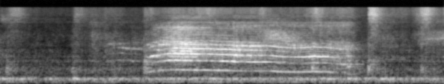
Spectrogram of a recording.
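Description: A domestic cat gives one long drawn-out meow lasting about two seconds, starting about a second and a half in. Its pitch rises at the start and then slowly falls.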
